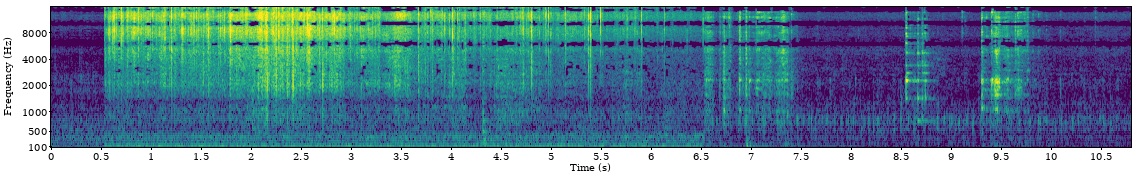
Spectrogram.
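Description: Battered haddock fillets sizzling in hot olive oil in a frying pan, starting suddenly about half a second in and dying down after about seven seconds. A few clicks of a metal fork against the pan near the end.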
